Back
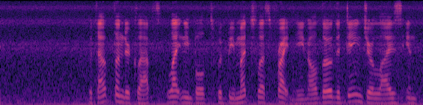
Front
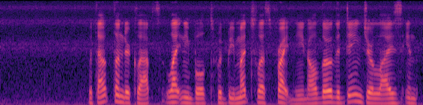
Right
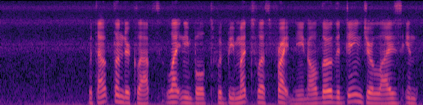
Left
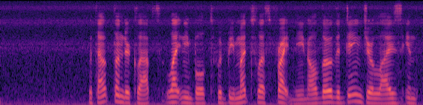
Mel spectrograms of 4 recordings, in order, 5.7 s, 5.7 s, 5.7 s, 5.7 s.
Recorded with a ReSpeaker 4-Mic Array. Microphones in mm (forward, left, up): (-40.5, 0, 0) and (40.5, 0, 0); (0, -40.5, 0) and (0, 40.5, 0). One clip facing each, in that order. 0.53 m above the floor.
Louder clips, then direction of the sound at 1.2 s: Front 14 dB, left 2 dB; 10° left.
